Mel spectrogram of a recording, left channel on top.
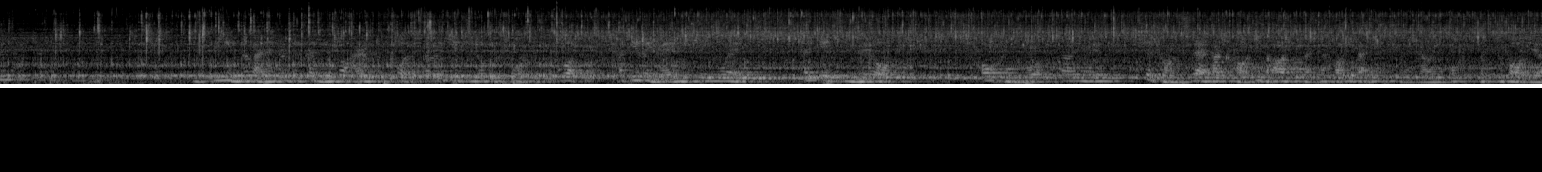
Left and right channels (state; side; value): silent; right; digital silence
